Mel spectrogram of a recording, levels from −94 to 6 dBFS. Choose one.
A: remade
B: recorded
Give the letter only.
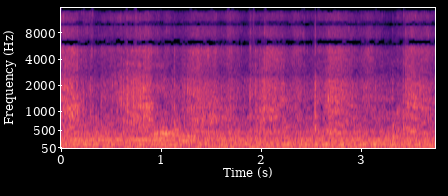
B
